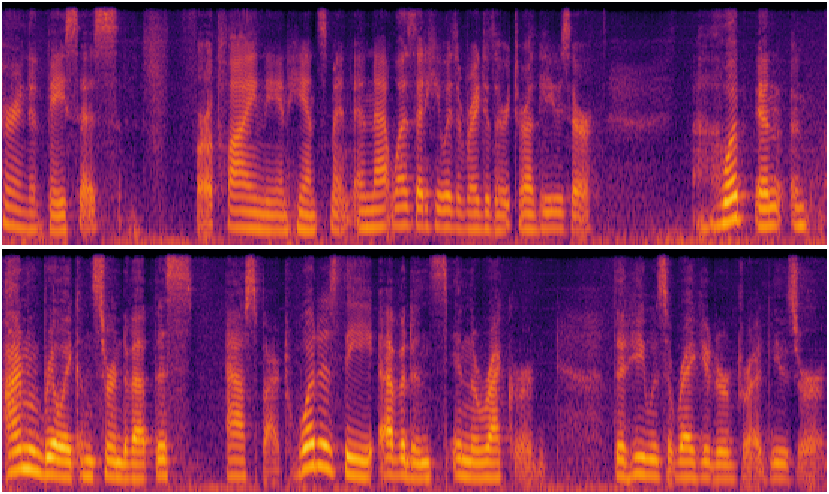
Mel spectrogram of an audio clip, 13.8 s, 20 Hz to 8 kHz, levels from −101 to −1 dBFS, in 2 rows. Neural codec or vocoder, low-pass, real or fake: codec, 16 kHz, 0.5 kbps, X-Codec, HuBERT features, trained on LibriSpeech; 7.2 kHz; fake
